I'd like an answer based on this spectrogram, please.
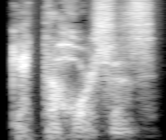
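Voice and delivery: unvoiced, hissed through gritted teeth. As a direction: hiss it with clenched jaw. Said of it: "he hissed through gritted teeth".

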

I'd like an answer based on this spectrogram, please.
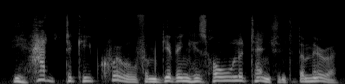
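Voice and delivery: ordinary delivery

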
